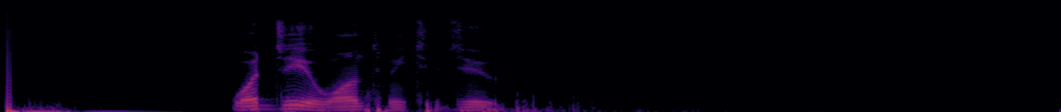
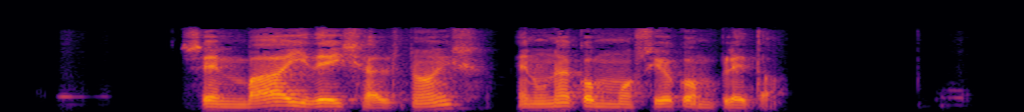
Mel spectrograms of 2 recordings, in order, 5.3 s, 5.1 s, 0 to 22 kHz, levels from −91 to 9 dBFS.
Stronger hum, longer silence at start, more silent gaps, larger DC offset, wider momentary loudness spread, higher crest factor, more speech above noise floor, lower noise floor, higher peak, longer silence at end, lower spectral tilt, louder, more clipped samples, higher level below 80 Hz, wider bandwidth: neither; second, 0 s vs 0.9 s; neither; neither; about the same, 12 LU vs 12 LU; about the same, 22 dB vs 20 dB; second, 28 dB vs over 71 dB; second, -80 dBFS vs under -90 dBFS; second, -34 dBFS vs -2 dBFS; first, 2.45 s vs 1.25 s; first, -6 dB/octave vs -2.5 dB/octave; second, -53 LUFS vs -19 LUFS; neither; about the same, -66 dBFS vs -66 dBFS; first, 12.5 kHz vs 8.2 kHz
